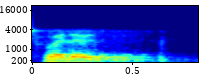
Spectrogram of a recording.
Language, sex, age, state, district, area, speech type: Odia, male, 18-30, Odisha, Subarnapur, urban, conversation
